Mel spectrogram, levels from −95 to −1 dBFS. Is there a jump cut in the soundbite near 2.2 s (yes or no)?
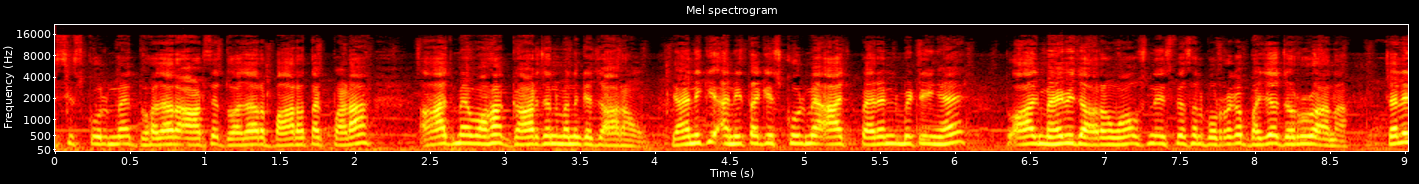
no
